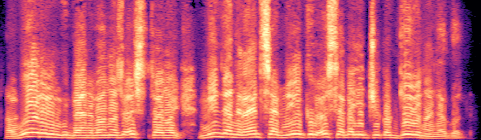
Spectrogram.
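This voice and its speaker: A stern old woman who scolds and mocks with cold authority, as a male reader puts her on. Her voice sits high and carries loudly, with a dry, close sound. It is an audiobook performance. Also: animated, dry recording, close to an everyday voice. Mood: scornful. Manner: mocking and domineering. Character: stern scornful old woman, a reverend mother.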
